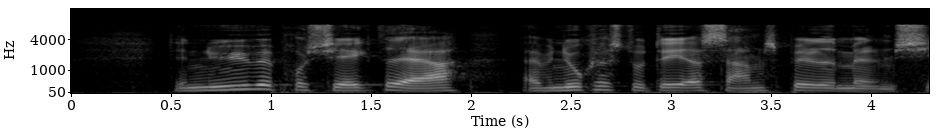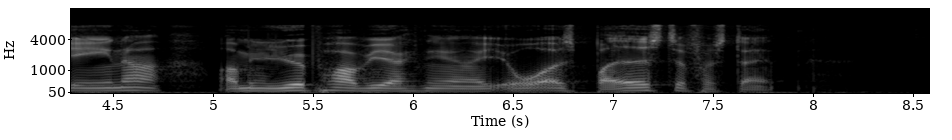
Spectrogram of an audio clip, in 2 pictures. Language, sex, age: Danish, male, 60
